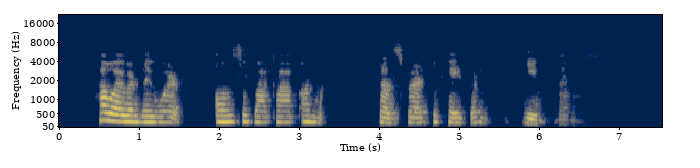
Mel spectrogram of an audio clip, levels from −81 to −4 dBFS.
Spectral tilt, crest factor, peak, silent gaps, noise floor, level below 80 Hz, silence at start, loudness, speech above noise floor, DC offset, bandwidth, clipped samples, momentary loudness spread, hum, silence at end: -7.5 dB/octave; 20 dB; -4 dBFS; none; -81 dBFS; -74 dBFS; 0.5 s; -22 LUFS; 59 dB; under 0.1%; 6.8 kHz; under 0.1%; 14 LU; none; 1.2 s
